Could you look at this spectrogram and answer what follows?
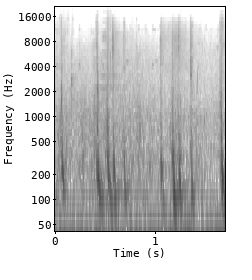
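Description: Horse hooves clip-clop in Assassin's Creed Mirage, a steady trotting rhythm of close, distinct hoof strikes with no talk over them.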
